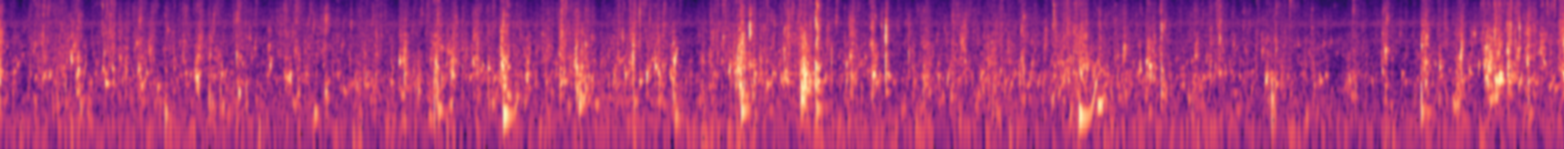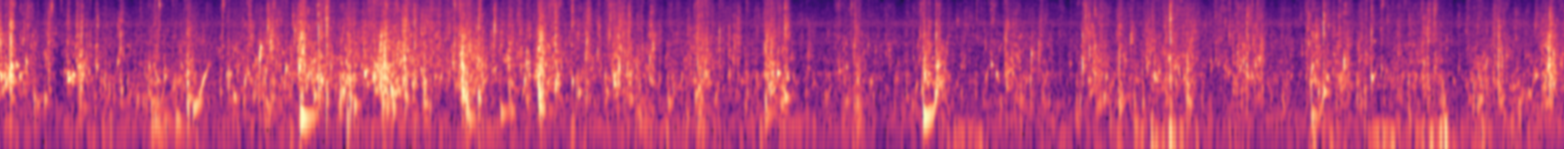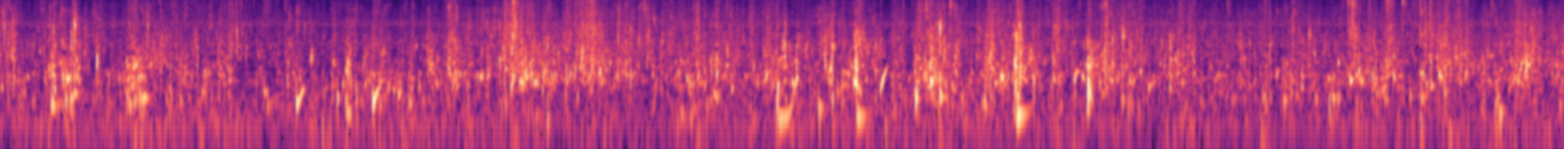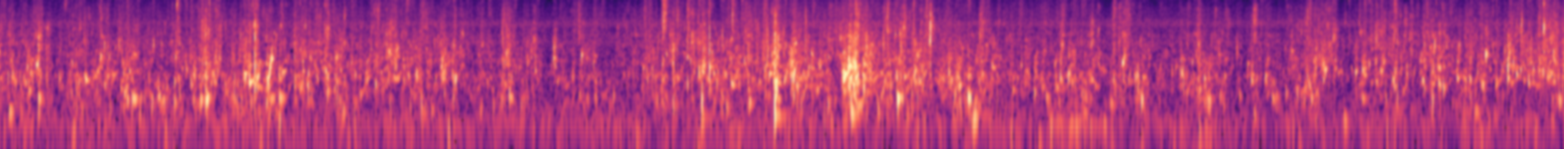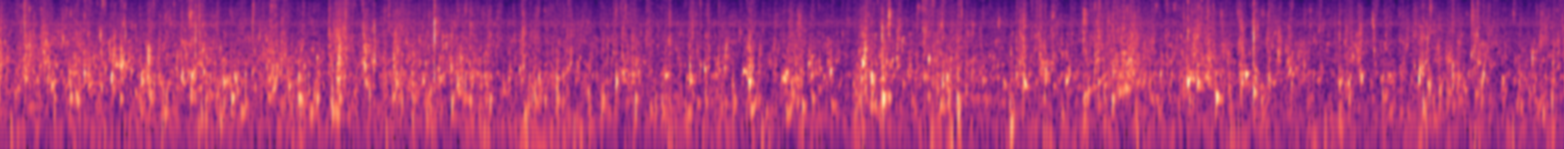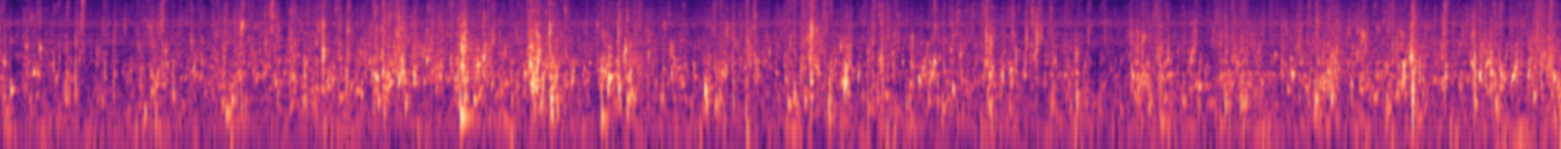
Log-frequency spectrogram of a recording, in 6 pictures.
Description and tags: Calm Mediterranean Sea
Just some small waves hitting the rocky shore of the calm summer sea. Some very distant crickets in the background. Recorded in the National park of Mljet, Croatia
nature, summer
